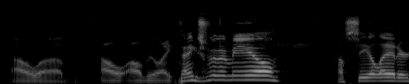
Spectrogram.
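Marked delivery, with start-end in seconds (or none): 1.7-4.1 loud, high yell through a mouthful of food. Playing a character leaving with food in mouth: yelling with food in mouth. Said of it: "coming out the door yelling at them, like, food still in mouth".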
